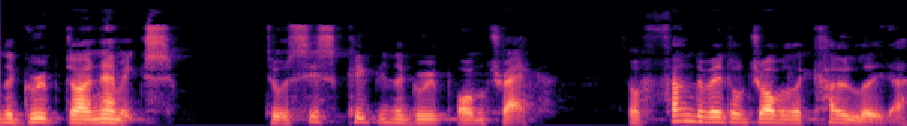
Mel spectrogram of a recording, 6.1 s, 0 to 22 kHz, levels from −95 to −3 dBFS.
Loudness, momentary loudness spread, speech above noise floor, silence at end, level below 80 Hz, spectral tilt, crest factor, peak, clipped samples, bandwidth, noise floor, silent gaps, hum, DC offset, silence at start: -24 LUFS; 13 LU; 66 dB; 0 s; -62 dBFS; -5.5 dB/octave; 24 dB; -2 dBFS; under 0.1%; 10 kHz; -89 dBFS; none; none; under 0.1%; 0 s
